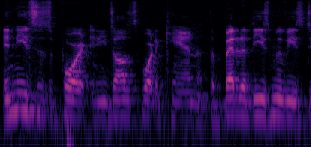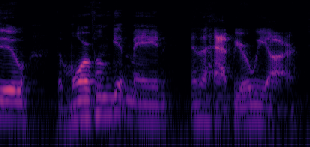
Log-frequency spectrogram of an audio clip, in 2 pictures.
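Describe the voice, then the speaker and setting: Male podcast host, medium pitch, informal conversational delivery among co-hosts. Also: a little fast. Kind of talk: casual podcast chat.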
